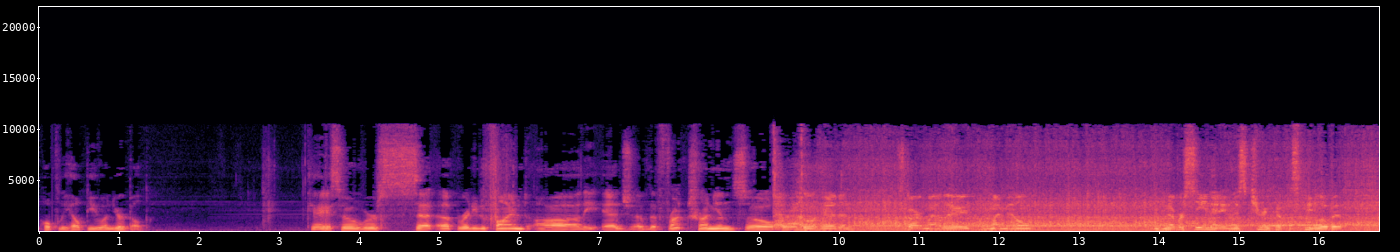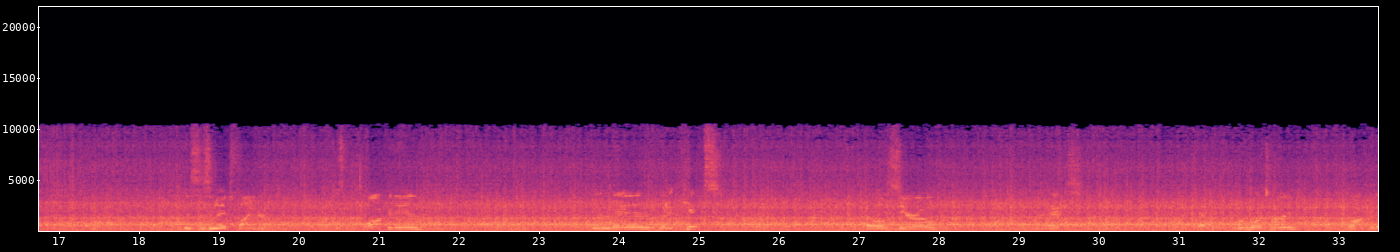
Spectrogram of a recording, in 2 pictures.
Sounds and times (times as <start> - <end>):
Speech: 0.0 - 1.4, 3.4 - 10.2, 10.8 - 12.5, 13.9 - 16.4, 18.5 - 19.7, 20.5 - 21.6, 23.6 - 25.4, 27.0 - 28.1, 29.2 - 29.9, 31.2 - 33.4.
